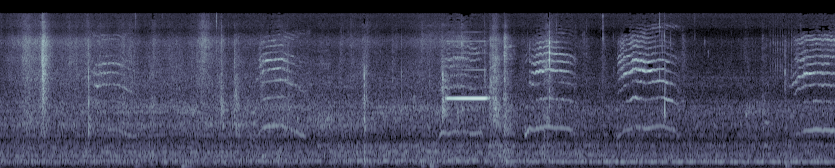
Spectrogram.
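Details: Loud crying from Chitchi, a rescued foster kitten, after waking from a nap: short arched meows in bursts, several stacked close together near the end, over a constant low room hum and occasional knocks.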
